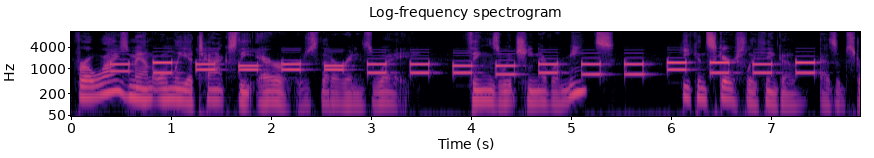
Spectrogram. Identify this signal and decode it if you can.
DTMF, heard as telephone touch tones, dialled by machine, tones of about 190 ms, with speech in English. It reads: 860*0*5541522#656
